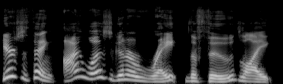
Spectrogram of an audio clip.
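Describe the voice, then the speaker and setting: A man's voice: high-pitched, wildly swooping pitch, moderate pace, fairly bright tone, no echo, clean studio sound. A man chatting casually and comically as a podcast guest, rambling and self-deprecating. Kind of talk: casual comedic chat.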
